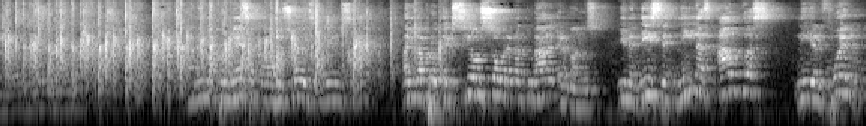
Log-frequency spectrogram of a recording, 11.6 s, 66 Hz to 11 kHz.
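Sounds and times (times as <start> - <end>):
crowd applauding: 0.0 - 6.1
speech: 2.6 - 11.5.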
